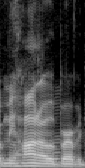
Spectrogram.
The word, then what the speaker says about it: Mihono Bourbon: Mhano Bourbon was so Mhano Bourbon.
